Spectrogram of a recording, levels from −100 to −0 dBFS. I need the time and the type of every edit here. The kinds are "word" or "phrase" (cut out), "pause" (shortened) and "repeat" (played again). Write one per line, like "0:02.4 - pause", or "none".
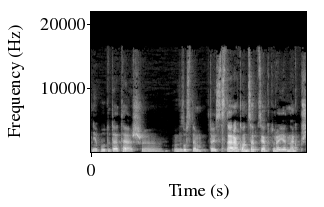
0:01.8 - word
0:02.6 - word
